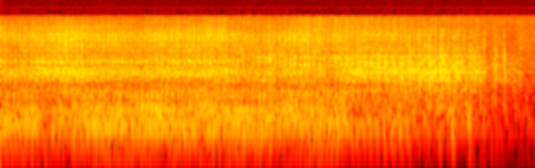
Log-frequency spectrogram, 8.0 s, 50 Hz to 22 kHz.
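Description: An engine runs steadily at around 2000 RPM, a dense, even mechanical hum with a fast rhythmic pulse that holds for several seconds, then eases and fades toward the end, with no talking.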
